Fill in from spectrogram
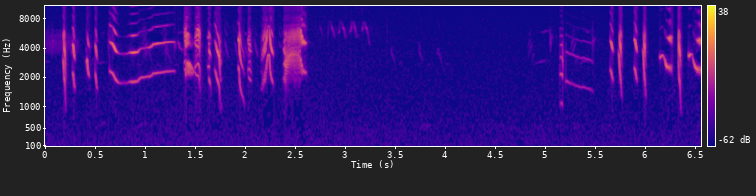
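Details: Two decoy common linnets singing live in differing styles; here sharp twitters and long rising whistles, a buzzy burst, a pause of about two seconds, then the twittering resumes.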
